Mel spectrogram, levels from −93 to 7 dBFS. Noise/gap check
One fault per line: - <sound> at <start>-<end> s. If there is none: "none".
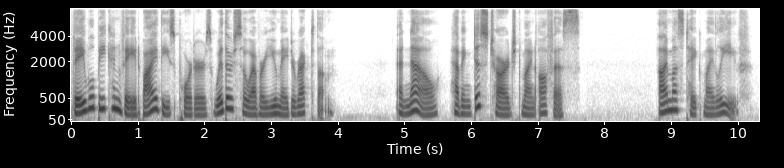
none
